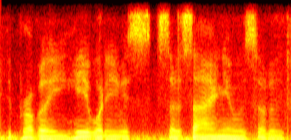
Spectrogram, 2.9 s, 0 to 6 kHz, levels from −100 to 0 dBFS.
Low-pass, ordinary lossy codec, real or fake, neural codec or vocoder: 5.4 kHz; Opus, 32 kbps; fake; codec, 24 kHz, 0.9 kbps, WavTokenizer, medium speech release version 2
